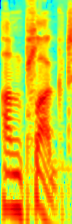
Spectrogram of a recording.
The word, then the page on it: unplugged: British English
